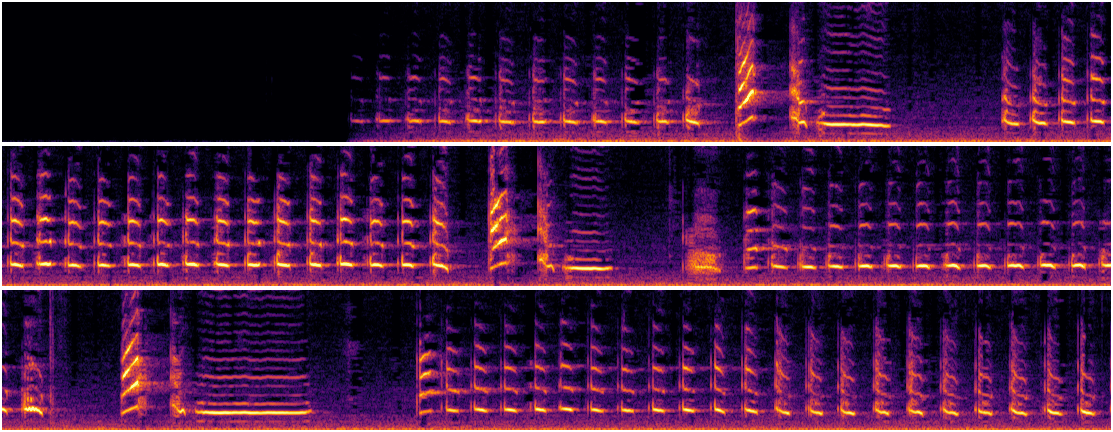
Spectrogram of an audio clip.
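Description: Cockatiel chirping in long runs of short, quickly repeated notes, about six a second, broken by a few sharp upward whistles. It starts about two seconds in, over a low steady hum.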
